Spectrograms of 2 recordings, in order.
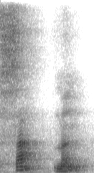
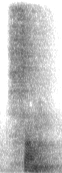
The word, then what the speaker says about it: salmon: But we do not pronounce the L. This is a silent L. Remember in science there was a C, silent C as well. So this one we do not pronounce. So it goes salmon, salmon.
